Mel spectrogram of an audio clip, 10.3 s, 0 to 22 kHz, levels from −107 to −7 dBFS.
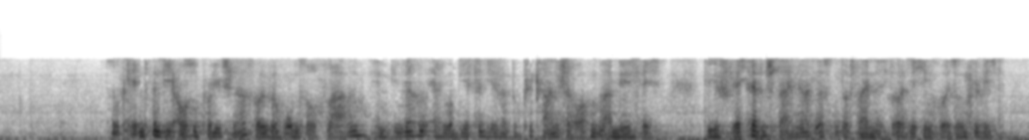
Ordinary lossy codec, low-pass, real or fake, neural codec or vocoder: AAC, 16 kbps; 7.2 kHz; fake; codec, 16 kHz in and 24 kHz out, 0.6 kbps, FireRedTTS-2 codec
